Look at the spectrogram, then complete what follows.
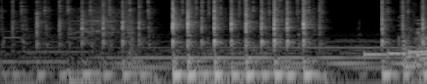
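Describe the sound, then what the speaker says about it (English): Rapid clacking keystrokes on a computer keyboard, a steady flurry of close, fairly loud taps with a brief pause partway through, then another burst. "Oh, can I type it?"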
